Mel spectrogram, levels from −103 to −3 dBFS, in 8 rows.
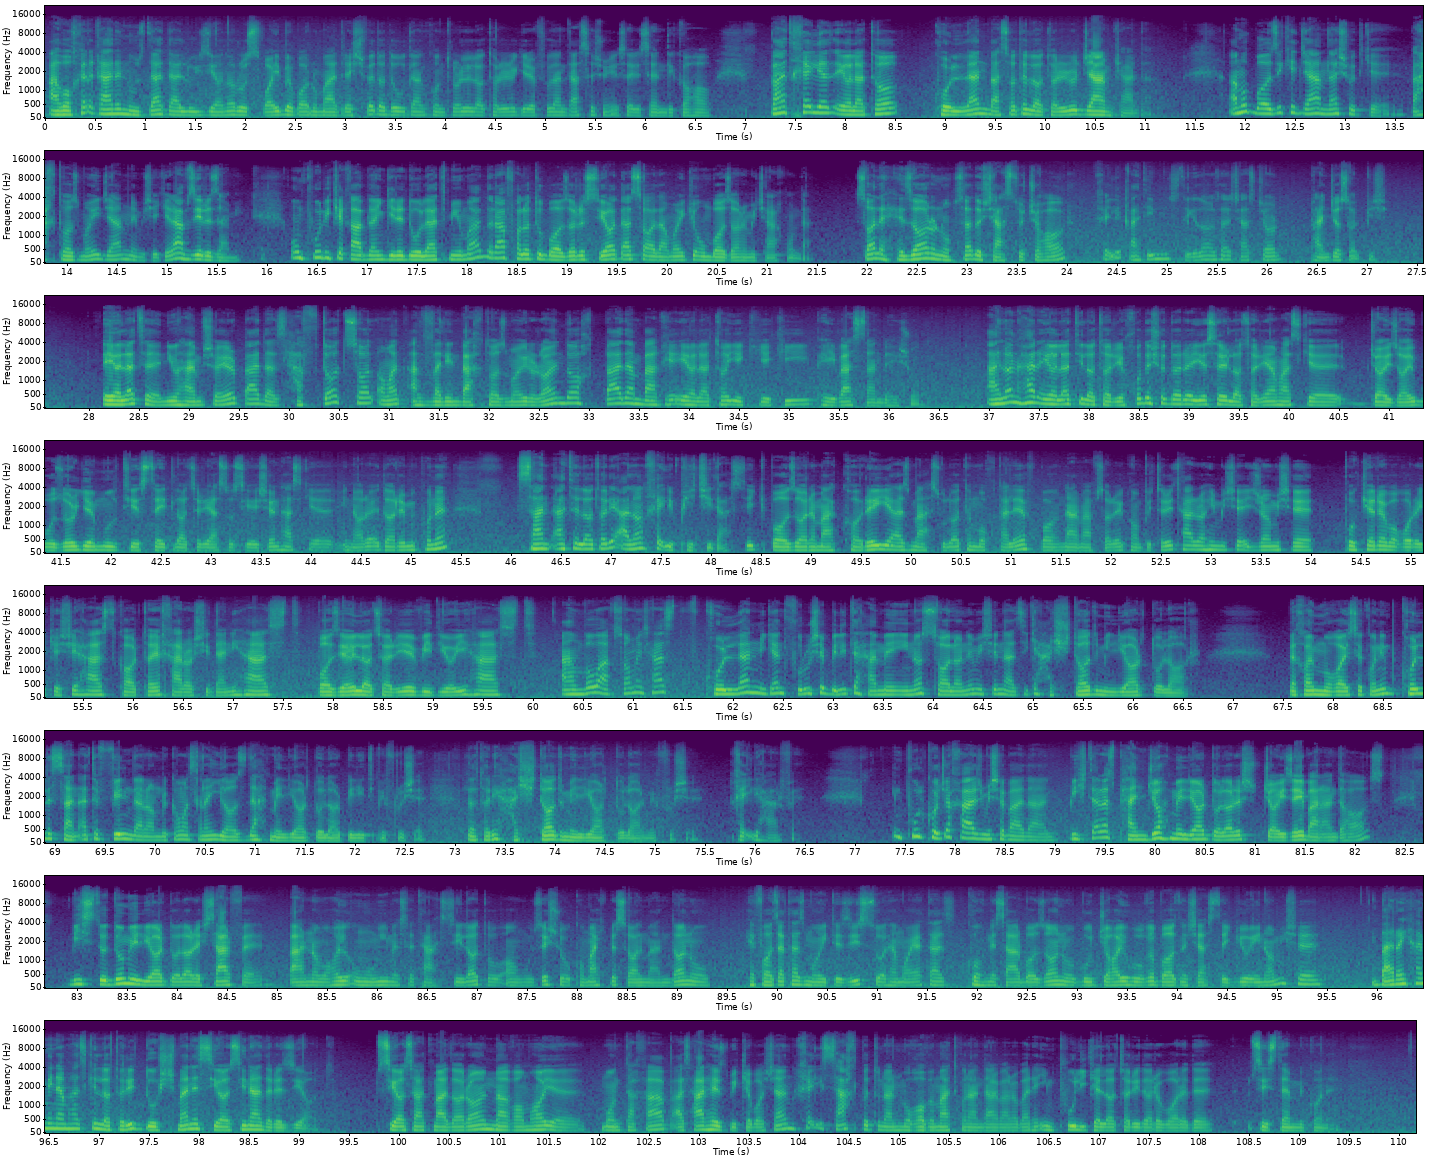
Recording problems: wind noise on the microphone; occasional gusts; 25 dB below the speech

